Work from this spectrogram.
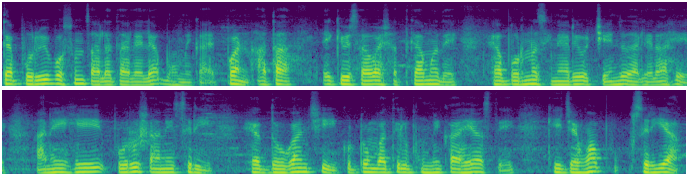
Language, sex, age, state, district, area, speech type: Marathi, male, 30-45, Maharashtra, Thane, urban, spontaneous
